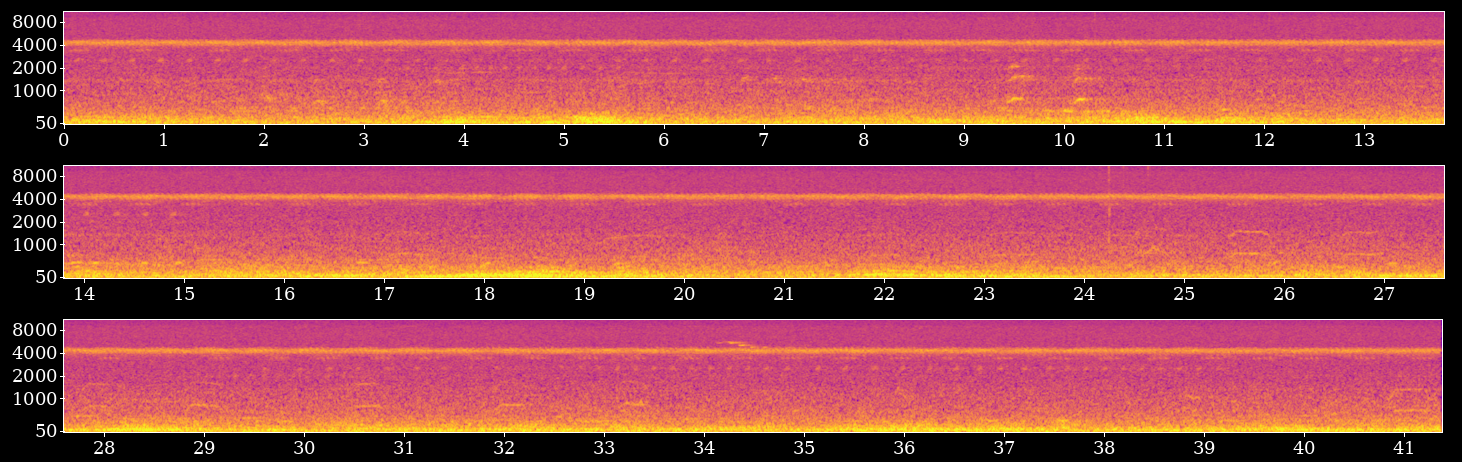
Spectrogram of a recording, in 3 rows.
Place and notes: Békés, Hungary - Hometown night ambient
Hometown night ambient
DR-44WL, integrated microphones.
Early night soundscape, birds (phesant and others I don't know), Melolontha melolontha, small frogs(?) lurking around.
Dog barking and passing cars.
The location is approximate due privacy concerns.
